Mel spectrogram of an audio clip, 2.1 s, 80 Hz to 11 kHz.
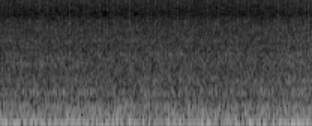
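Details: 2013 Toyota/Lexus LX570 after fixing a crank-no-start caused by a misplaced EFI relay: smooth, low, even idle rumble with no misses, ticks or knocks. Normal idle.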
